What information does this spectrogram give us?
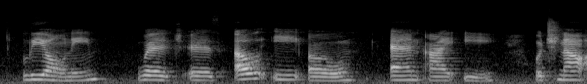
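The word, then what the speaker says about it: Leonie: having trouble with I I'm just so bad pronouncing names um it's Leone which is l-e-o-n-i-e which now I'm like okay yeah that's obvious so Leone and then we have we don't have much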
